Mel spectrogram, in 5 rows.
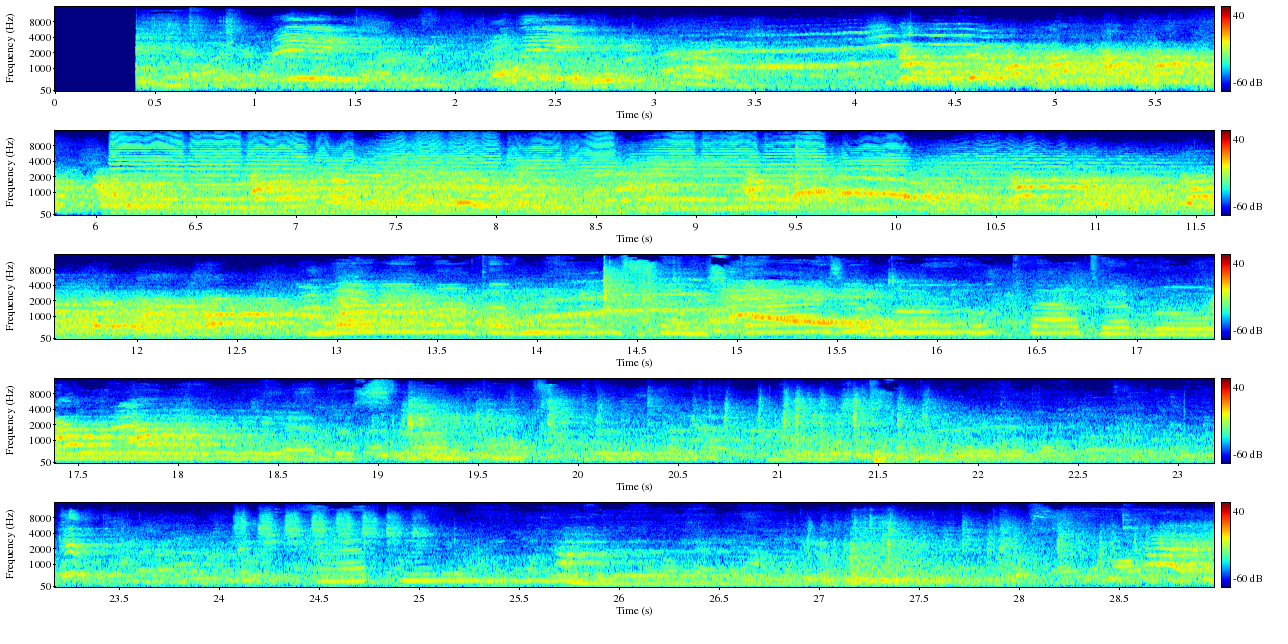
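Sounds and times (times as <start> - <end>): dog barking and yelping: 4.1 - 6.2, 6.8 - 12.8
music: 6.0 - 28.9
song with vibrato vocals: 12.7 - 28.2.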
